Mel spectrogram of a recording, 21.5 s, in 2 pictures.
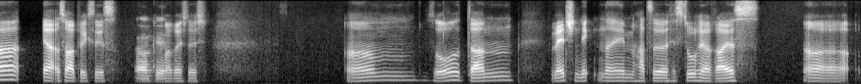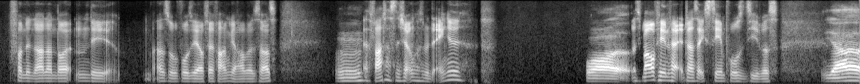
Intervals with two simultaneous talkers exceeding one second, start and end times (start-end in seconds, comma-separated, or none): none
